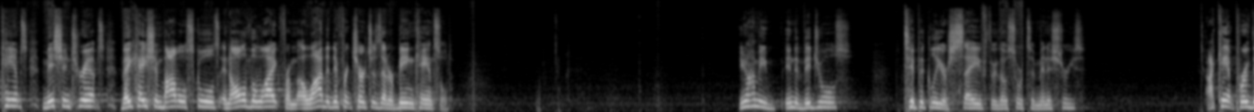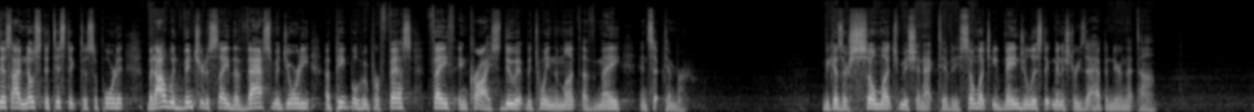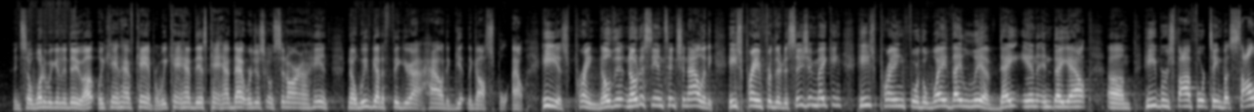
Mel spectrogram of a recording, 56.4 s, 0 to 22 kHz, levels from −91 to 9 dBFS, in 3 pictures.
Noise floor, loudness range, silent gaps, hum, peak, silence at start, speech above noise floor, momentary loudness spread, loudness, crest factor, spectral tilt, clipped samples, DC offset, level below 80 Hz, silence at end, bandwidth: -73 dBFS; 14 LU; none; none; 0 dBFS; 0.05 s; 52 dB; 16 LU; -21 LUFS; 22 dB; -5 dB/octave; under 0.1%; under 0.1%; -66 dBFS; 0 s; 16.5 kHz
